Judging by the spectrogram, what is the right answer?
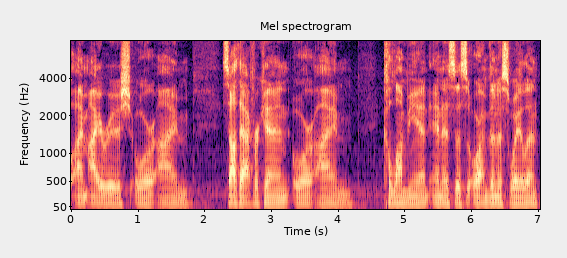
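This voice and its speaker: A man from Chicago hosts a podcast interview at a museum, talking in an easygoing, conversational way. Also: on the low side. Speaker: podcast host. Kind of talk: casual interview chat. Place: museum near a university campus.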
